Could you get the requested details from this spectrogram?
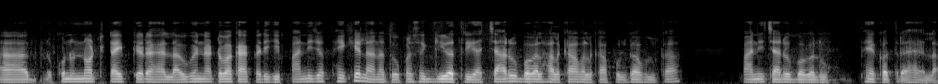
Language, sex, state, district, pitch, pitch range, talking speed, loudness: Bhojpuri, male, Bihar, East Champaran, 120 Hz, 115-130 Hz, 205 wpm, -21 LUFS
